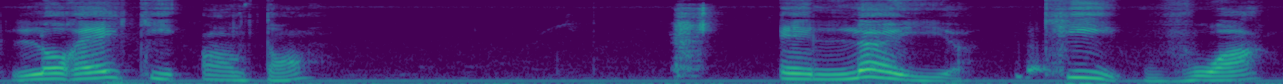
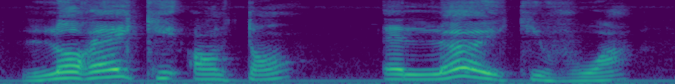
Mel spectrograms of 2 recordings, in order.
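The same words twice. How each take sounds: First: It is read very slowly. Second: It is read at a normal speed.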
